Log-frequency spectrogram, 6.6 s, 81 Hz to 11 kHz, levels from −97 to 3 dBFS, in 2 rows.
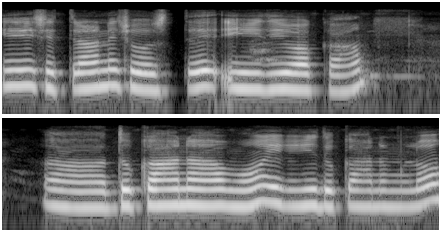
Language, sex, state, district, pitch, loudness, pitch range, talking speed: Telugu, female, Andhra Pradesh, Chittoor, 245 Hz, -17 LUFS, 235-265 Hz, 75 wpm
